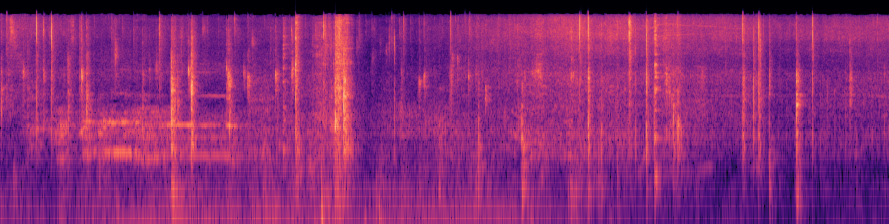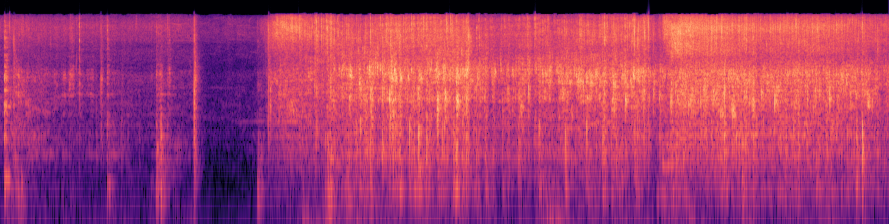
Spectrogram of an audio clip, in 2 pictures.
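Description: Jengkol frying in a little oil in an aluminium wok, a light sizzle broken by sharp clicks and knocks as pieces are dropped in and a metal spatula works against the pan. About twelve seconds in, this gives way to salted milkfish (bandeng) frying with a much louder, steady sizzle.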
